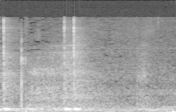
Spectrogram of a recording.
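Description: Near silence: room tone, with a few faint short clicks in the first second.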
